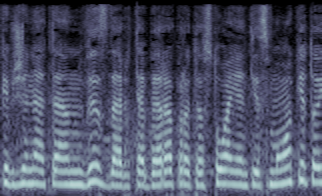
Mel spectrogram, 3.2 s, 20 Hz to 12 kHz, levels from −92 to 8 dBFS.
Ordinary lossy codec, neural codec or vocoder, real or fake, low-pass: AAC, 48 kbps; none; real; 10.8 kHz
